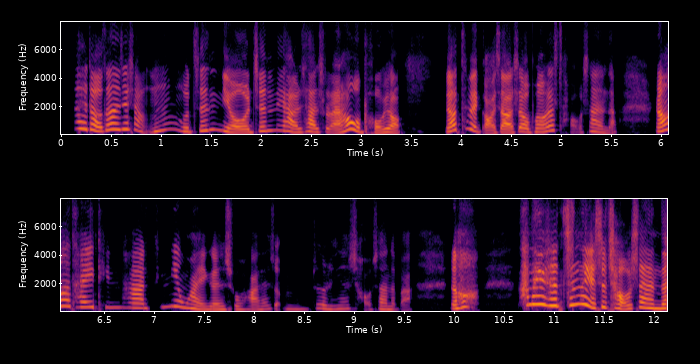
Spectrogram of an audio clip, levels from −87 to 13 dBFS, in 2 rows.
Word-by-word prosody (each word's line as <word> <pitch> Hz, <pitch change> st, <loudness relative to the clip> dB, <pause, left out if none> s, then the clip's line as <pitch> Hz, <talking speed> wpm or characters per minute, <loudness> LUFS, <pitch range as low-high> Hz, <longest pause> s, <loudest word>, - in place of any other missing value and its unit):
对 475 Hz, -1 st, 0 dB
的， 400 Hz, -, +2 dB
我 290 Hz, -, +1 dB
当 405 Hz, -, +2 dB
时 425 Hz, -, 0 dB
就 435 Hz, -, 0 dB
想， 380 Hz, -, -8 dB
嗯， 285 Hz, +4 st, -6 dB, 0.2 s
我 270 Hz, -, -4 dB
真 345 Hz, +10 st, -7 dB
牛， 250 Hz, -9 st, +1 dB
我 215 Hz, -, 0 dB
真 310 Hz, +10 st, -5 dB
厉 355 Hz, -2 st, -8 dB
害 275 Hz, -, +2 dB
就 -, -, -9 dB
看 265 Hz, -1 st, +1 dB
出 -, -, -10 dB
来。 200 Hz, -, 0 dB
然 -, -, +2 dB
后 435 Hz, -, +7 dB
我 440 Hz, -, +3 dB
朋 205 Hz, -4 st, -6 dB
友 210 Hz, -5 st, 0 dB, 0.4 s
然 -, -, +4 dB
后 -, -, +5 dB
特 -, -, -22 dB
别 -, -, +3 dB
搞 180 Hz, -6 st, -3 dB
笑 205 Hz, 0 st, +3 dB
是 240 Hz, -, -3 dB
我 255 Hz, -, +1 dB
朋 250 Hz, +2 st, -5 dB
友 -, -, 0 dB
是 -, -, -10 dB
潮 360 Hz, 0 st, -22 dB
汕 265 Hz, -6 st, -6 dB
的， 185 Hz, -, -14 dB, 0.4 s
然 -, -, +5 dB
后 440 Hz, -, +1 dB
他 370 Hz, -2 st, -3 dB
一 375 Hz, -, -2 dB
听 345 Hz, -2 st, -18 dB
他， 325 Hz, -2 st, -2 dB
听 355 Hz, +6 st, -19 dB
另 415 Hz, -3 st, -5 dB
外 270 Hz, -7 st, -3 dB
一 -, -, -7 dB
个 205 Hz, -, -6 dB
人 205 Hz, -, -7 dB
说 215 Hz, 0 st, -12 dB
话， 200 Hz, -1 st, -7 dB
他 220 Hz, +3 st, -16 dB
说： -, -, -16 dB
“嗯， 220 Hz, -1 st, -20 dB
这 275 Hz, -, -21 dB
个 260 Hz, -, -9 dB
人 225 Hz, -2 st, -13 dB
应 240 Hz, -, -15 dB
该 250 Hz, -, -17 dB
潮 255 Hz, -, -20 dB
汕 230 Hz, -2 st, -10 dB
的 205 Hz, -, -13 dB
吧。” -, -, -17 dB, 0.4 s
然 -, -, +2 dB
后 390 Hz, -, +3 dB, 0.5 s
他 -, -, +1 dB
那 285 Hz, +1 st, +8 dB
个 -, -, +6 dB
人 470 Hz, -, +8 dB
真 -, -, -13 dB, 0.2 s
的 -, -, +9 dB
也 -, -, +7 dB
是 375 Hz, -, +2 dB
潮 280 Hz, -8 st, +3 dB
汕 310 Hz, 0 st, +2 dB
的。 280 Hz, -, +4 dB
275 Hz, 380 characters per minute, -23 LUFS, 225-355 Hz, 0.5 s, 的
